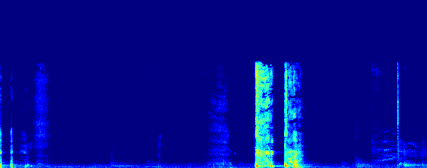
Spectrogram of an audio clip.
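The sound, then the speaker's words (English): A burst of two or three harsh, loud coughs, preceded and followed by quieter throat clearing and breathing, with no speech. “Excuse me. Does anyone have a cough drop?”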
